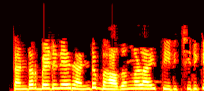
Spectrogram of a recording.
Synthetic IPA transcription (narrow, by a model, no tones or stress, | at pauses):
t̪ɐɳɖɐrbeːɽineɾe̞ɳɖɨbʱaːɡɐŋːɐɭaːjit̪iɾit͡ɕːiɾikʲː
